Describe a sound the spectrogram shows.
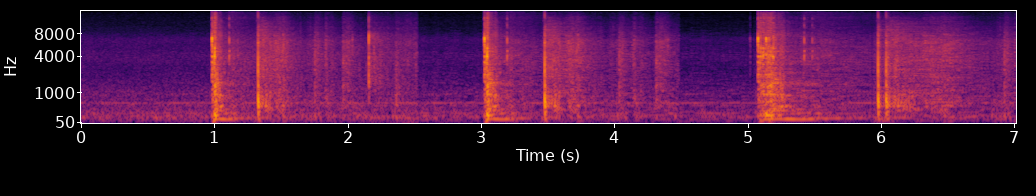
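A deer bounds away through dry leaves with loud rustling crashes.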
